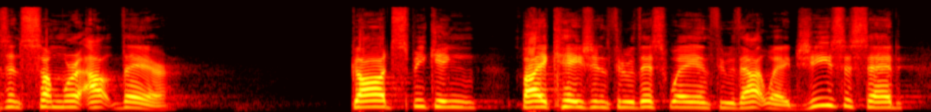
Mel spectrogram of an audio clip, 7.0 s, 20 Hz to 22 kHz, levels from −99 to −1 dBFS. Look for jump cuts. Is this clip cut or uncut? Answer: uncut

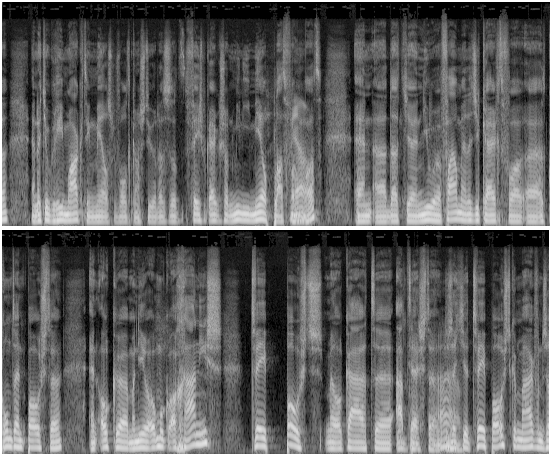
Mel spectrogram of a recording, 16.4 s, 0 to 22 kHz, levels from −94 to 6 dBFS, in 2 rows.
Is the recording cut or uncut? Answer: cut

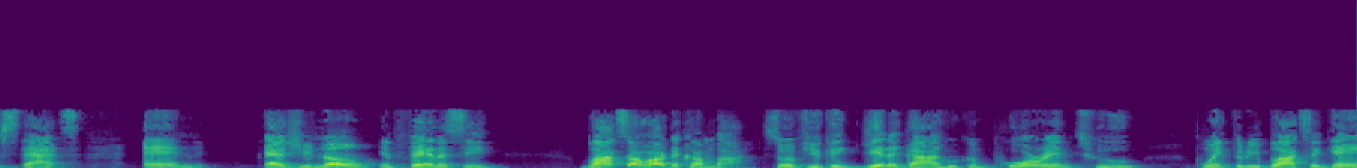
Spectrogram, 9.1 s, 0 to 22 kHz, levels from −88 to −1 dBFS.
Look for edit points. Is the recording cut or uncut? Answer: uncut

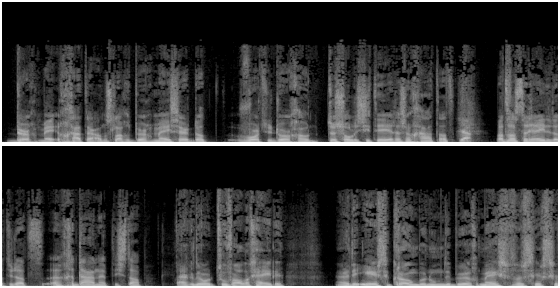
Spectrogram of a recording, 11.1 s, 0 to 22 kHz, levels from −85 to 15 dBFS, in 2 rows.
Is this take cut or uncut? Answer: cut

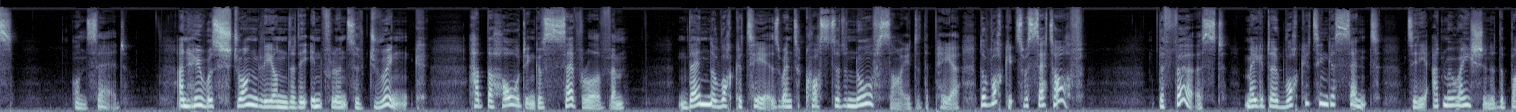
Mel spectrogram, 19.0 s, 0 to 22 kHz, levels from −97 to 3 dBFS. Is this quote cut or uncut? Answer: cut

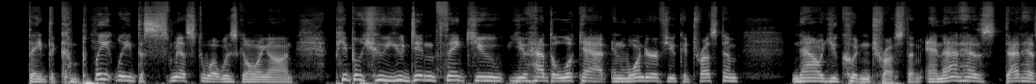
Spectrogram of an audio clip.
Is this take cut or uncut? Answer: cut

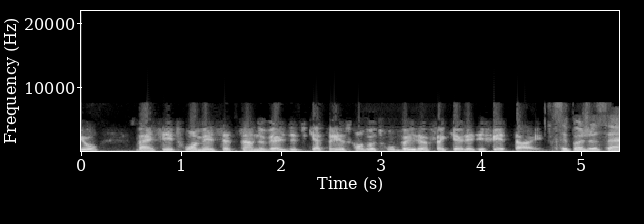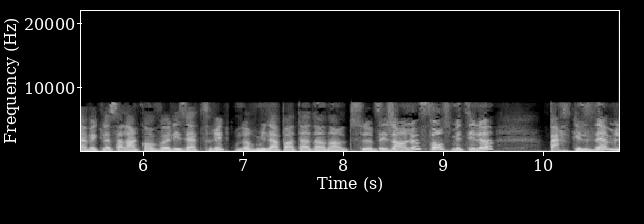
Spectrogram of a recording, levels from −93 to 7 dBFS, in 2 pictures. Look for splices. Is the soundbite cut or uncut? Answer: cut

